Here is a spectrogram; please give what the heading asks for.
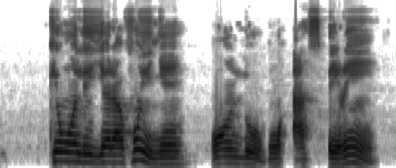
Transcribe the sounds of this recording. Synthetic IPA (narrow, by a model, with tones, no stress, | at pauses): ki˦w̃ɔ̃˦le˧jɛ˧ɾa˧fũ˦ĩ˦˨j̃ɛ̃˧ | w̃ɔ̃˦lo˦˨ɡũ˧a˨spe˨ɾĩ˦˨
